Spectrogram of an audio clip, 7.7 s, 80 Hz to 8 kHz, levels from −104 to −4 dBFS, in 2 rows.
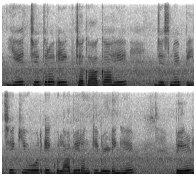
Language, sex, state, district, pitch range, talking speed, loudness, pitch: Hindi, female, Rajasthan, Nagaur, 215-240 Hz, 140 wpm, -15 LUFS, 230 Hz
